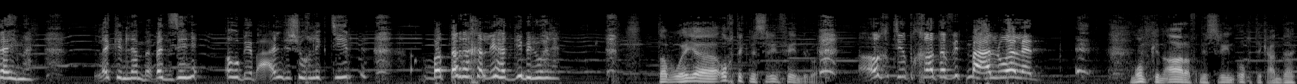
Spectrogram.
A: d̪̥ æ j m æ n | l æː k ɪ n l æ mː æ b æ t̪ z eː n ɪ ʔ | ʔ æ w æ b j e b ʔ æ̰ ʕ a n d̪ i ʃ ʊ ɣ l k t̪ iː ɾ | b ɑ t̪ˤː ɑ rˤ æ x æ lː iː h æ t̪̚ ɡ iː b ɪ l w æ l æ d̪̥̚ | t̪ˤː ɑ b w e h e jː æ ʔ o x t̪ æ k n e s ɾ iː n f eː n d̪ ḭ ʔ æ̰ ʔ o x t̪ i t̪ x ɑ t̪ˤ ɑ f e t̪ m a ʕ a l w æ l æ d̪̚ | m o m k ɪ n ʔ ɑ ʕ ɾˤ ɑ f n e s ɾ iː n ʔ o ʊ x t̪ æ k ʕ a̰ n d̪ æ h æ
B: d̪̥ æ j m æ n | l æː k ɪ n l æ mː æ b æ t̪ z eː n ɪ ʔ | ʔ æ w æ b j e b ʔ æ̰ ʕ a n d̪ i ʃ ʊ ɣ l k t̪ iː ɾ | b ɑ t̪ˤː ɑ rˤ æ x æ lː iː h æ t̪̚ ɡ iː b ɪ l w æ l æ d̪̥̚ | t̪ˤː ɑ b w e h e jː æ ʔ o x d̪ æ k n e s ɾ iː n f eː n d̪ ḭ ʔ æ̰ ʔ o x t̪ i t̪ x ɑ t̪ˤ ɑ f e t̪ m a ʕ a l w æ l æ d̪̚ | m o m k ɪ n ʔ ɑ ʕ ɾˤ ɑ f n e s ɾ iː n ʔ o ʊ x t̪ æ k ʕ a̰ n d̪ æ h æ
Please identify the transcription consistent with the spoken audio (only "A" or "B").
A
